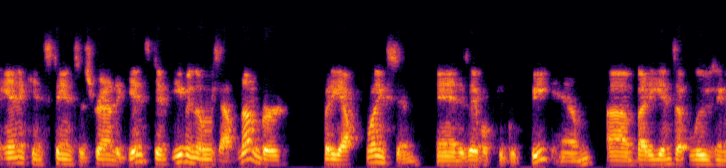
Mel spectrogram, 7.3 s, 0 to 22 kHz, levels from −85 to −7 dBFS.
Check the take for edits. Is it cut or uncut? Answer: cut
